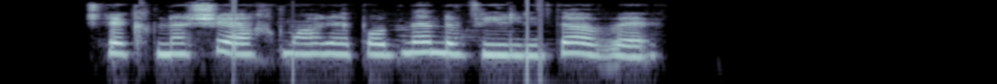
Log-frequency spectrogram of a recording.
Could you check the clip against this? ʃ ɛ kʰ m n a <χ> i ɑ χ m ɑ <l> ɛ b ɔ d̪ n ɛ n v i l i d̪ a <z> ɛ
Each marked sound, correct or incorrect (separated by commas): incorrect, incorrect, incorrect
